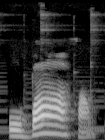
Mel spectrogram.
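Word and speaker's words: おばあさん: So A is repeated. Then when you pronounce it, oba-san.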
